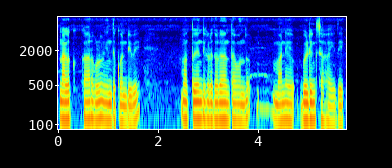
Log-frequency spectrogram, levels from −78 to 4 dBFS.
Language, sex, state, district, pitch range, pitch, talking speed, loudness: Kannada, male, Karnataka, Koppal, 115-125 Hz, 120 Hz, 135 wpm, -20 LUFS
